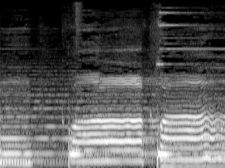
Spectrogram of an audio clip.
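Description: Khmer song: a voice singing long held notes over instrumental accompaniment, dipping briefly about half a second in before the next phrase.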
